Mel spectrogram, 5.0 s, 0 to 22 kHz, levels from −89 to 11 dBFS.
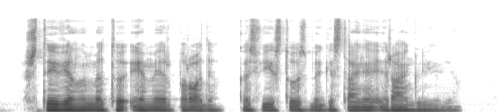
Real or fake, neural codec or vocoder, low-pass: real; none; 10.8 kHz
